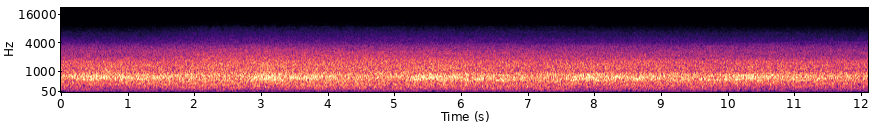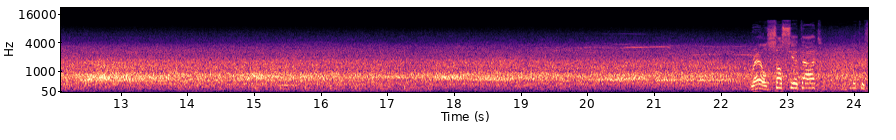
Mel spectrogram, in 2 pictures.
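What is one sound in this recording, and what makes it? A large stadium crowd roars and cheers steadily throughout.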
